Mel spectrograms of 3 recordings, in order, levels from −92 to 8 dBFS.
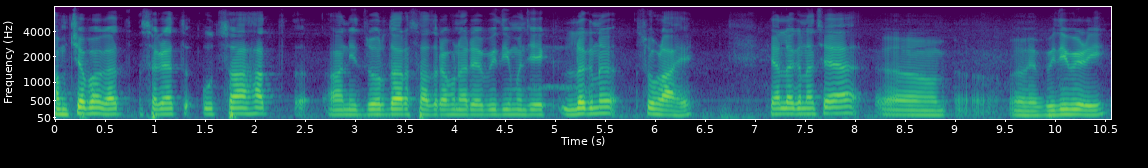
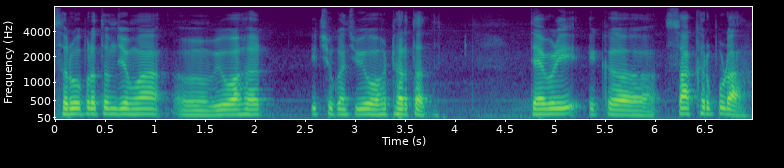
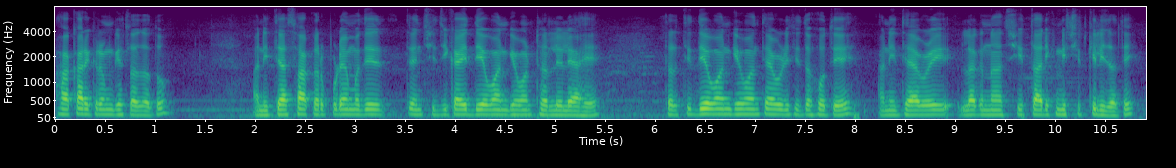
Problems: none marked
